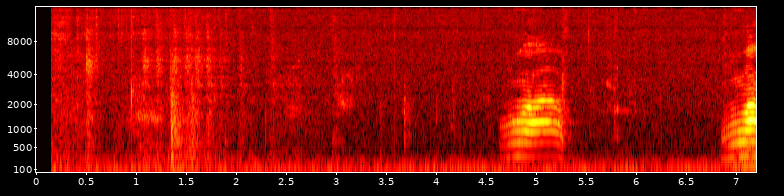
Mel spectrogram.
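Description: A Siamese cat gives two loud, drawn-out meows, each rising then falling, a couple of seconds apart.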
